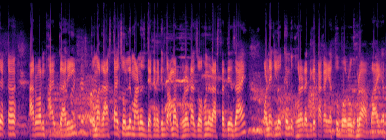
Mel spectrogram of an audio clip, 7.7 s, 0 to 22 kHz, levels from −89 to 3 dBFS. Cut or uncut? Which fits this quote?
uncut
